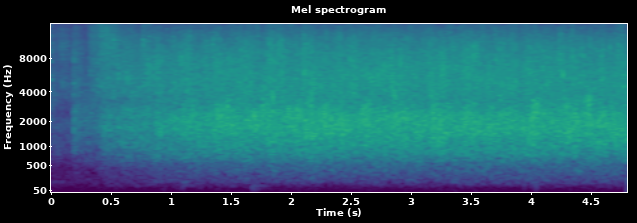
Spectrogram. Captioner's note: audience applauding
